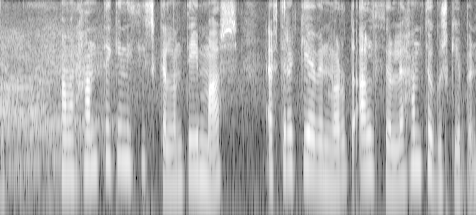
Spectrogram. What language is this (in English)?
Icelandic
